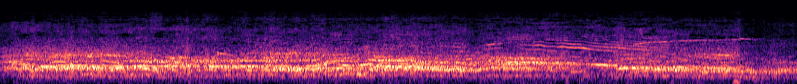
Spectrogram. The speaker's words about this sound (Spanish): Entre gritos de Reyes de Europa, los seguidores madridistas muy contentos.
